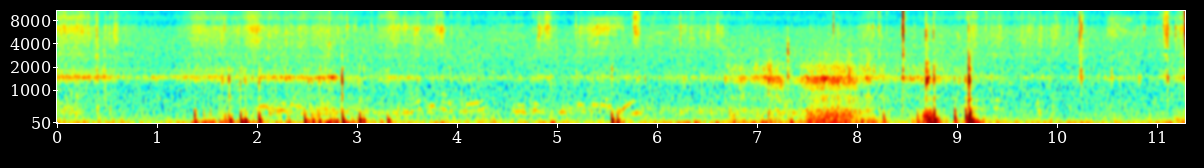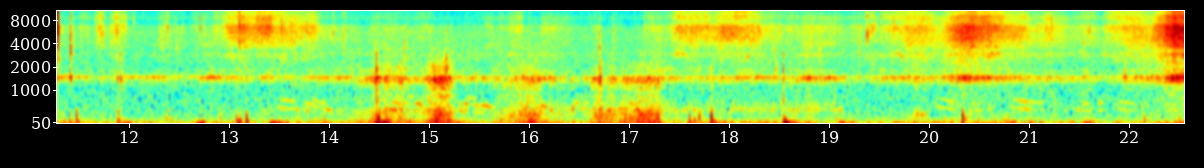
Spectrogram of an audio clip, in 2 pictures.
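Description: Wind blows across open ground.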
